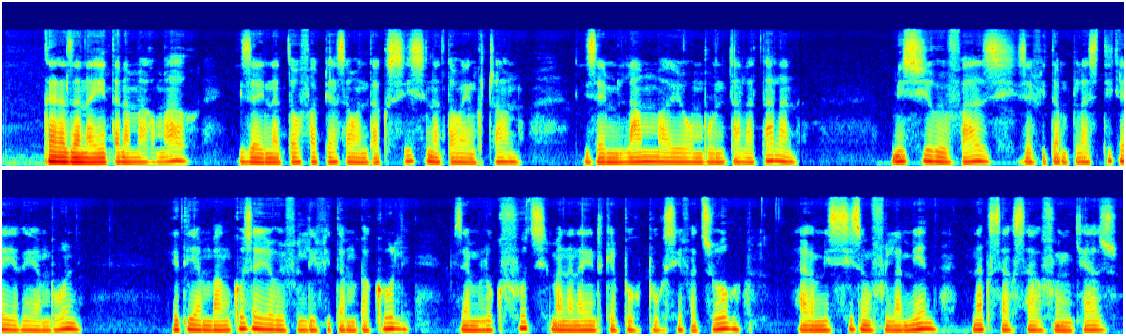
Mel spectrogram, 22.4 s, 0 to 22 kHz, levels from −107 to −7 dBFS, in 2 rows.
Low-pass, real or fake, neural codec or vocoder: 10.8 kHz; real; none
